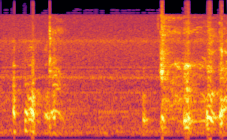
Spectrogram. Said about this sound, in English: Here, it's cool. I can turn off your mic and you can cough. Go for it. Let it out,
